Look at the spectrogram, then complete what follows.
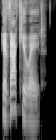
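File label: "evacuate", English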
